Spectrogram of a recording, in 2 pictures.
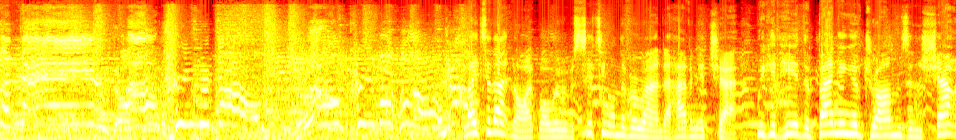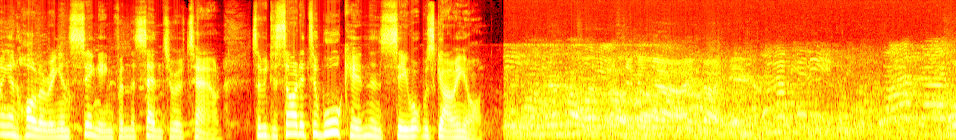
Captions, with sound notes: Later that night, while we were sitting on the veranda having a chat, we could hear the banging of drums and shouting and hollering and singing from the centre of town. So we decided to walk in and see what was going on. (people chattering)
